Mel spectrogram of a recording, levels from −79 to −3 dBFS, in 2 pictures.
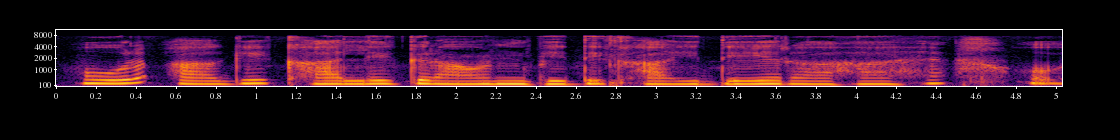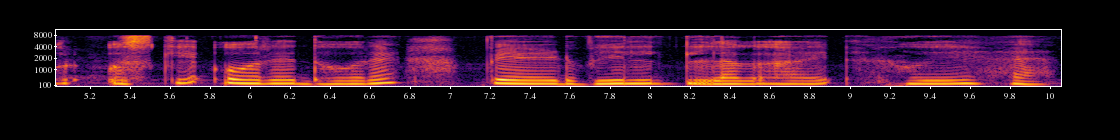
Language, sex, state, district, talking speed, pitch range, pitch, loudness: Hindi, female, Uttar Pradesh, Saharanpur, 105 wpm, 180-205 Hz, 190 Hz, -18 LUFS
